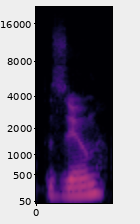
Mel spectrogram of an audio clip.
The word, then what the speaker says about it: Xoom: PayPal owns Zoom, which is spelled XOOM.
